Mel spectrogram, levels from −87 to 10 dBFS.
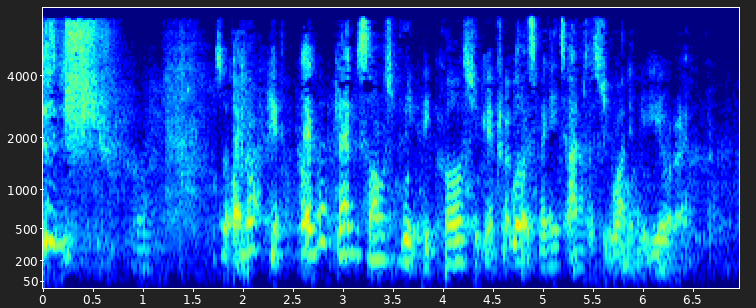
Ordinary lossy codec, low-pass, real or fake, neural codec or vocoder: MP3, 32 kbps; 7.2 kHz; fake; codec, 24 kHz, 1.5 kbps, HILCodec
